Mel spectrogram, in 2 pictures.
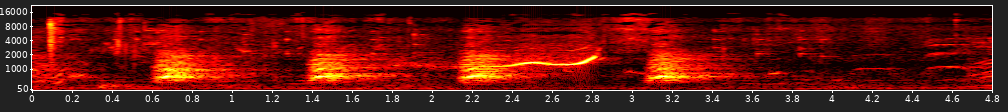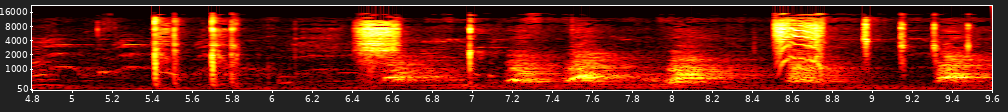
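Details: German Shepherd puppy barking at a kennel in India: bright, high yips spaced unevenly, a brief rising squeal near the start, then a pause with sharp clicks before more rapid yaps.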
